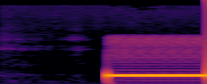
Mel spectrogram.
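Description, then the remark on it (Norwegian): After a brief silence, a steady telephone ringing tone starts and holds at one even pitch for about half a second, as on an outgoing call waiting to be answered. Nobody speaks. “Se om hun svarer, da.”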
